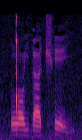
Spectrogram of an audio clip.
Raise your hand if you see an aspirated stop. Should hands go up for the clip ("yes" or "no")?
yes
